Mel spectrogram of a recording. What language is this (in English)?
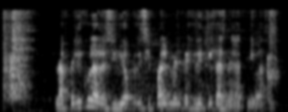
Spanish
